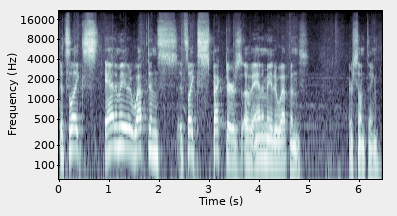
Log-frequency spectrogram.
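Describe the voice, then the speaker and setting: A man chatting casually on a game live stream, rambling and swearing freely, with excited outbursts. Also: mid-range voice, a little slow, faint music behind.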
